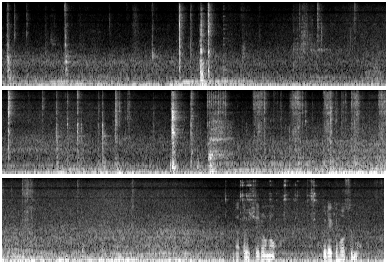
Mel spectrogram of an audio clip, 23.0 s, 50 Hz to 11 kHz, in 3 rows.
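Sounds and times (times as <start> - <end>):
ratchet wrench clicking: 11.4 - 16.1, 19.8 - 21.8.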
